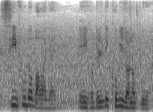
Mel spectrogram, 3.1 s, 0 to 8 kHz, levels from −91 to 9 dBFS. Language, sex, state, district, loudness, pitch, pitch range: Bengali, male, West Bengal, Kolkata, -15 LUFS, 140 Hz, 125-175 Hz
